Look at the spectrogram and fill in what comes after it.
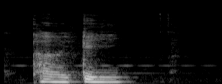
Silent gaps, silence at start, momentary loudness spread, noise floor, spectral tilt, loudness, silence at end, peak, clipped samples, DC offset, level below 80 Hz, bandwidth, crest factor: none; 0.35 s; 11 LU; -60 dBFS; -8.5 dB/octave; -21 LUFS; 0.95 s; -6 dBFS; under 0.1%; under 0.1%; -56 dBFS; 11 kHz; 18 dB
